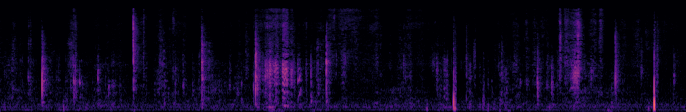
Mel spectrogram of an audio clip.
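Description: Paper rustling and crinkling as a glossy magazine page and a sheet of junk mail are folded in half and creased by hand, with scattered soft clicks and one sharp tap near the end.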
